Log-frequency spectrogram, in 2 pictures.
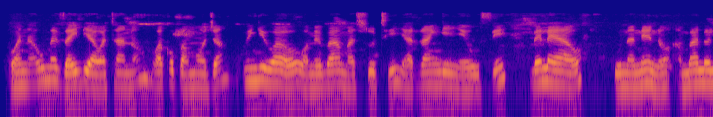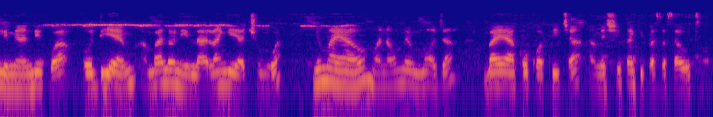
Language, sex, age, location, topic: Swahili, female, 18-24, Kisii, government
